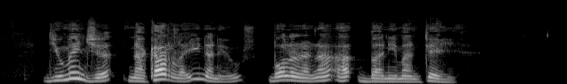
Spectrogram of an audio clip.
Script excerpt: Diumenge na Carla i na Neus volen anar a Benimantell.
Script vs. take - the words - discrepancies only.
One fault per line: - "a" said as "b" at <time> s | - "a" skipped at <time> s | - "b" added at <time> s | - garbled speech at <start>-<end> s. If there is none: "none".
none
